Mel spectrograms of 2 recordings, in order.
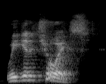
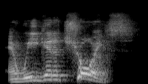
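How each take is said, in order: First: Said in the usual way. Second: Slow, louder, leaning on "get"; emphatic repeat. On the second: Shown as a demonstration. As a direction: hit "get" in "And we get a choice" hard and slow.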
